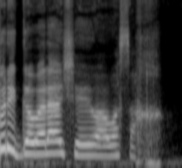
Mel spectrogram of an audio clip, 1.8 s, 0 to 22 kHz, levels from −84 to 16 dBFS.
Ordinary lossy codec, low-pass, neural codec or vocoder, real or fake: none; none; vocoder, 44.1 kHz, 128 mel bands every 512 samples, BigVGAN v2; fake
